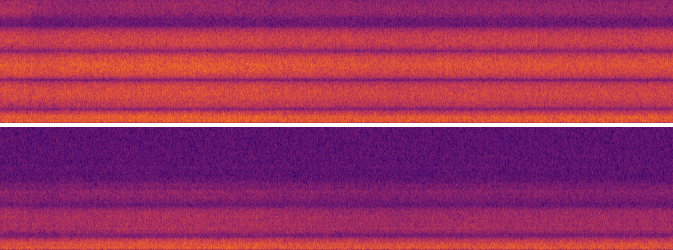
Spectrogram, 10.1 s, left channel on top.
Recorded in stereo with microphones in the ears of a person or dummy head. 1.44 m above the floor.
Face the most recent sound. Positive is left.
turn(degrees=85)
